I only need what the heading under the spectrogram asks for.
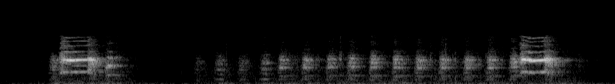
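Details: Hen on Sunday, January 31, 2021, cackling at breakfast time after laying an egg. A loud squawk comes first, then about a dozen evenly spaced clucks lead into a second loud squawk.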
